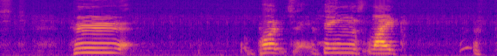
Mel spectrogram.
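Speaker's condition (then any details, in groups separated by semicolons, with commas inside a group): Cerebral palsy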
